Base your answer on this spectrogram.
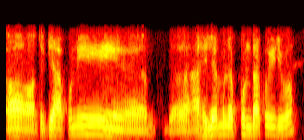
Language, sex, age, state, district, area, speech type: Assamese, male, 45-60, Assam, Golaghat, urban, conversation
